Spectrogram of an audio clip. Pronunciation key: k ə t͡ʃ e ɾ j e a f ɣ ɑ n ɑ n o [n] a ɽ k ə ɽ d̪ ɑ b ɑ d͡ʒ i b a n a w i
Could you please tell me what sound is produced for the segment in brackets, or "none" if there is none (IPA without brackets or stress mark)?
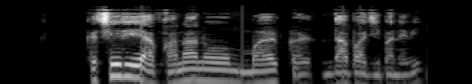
m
